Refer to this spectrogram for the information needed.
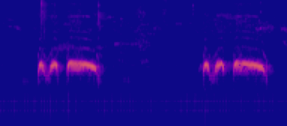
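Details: A spotted dove coos in the morning: two clipped notes and a long smooth coo, the same phrase given twice about two seconds apart, with a faint low hum behind.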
